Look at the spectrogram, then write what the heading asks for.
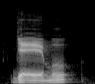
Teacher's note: Some still pronounce it as A, but yeah, in English words it became straight up long E with the additional then U at the end for the mu, for the M that can stay on its own, accented on the ge, just like in English game, gemu, high and everything else low.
